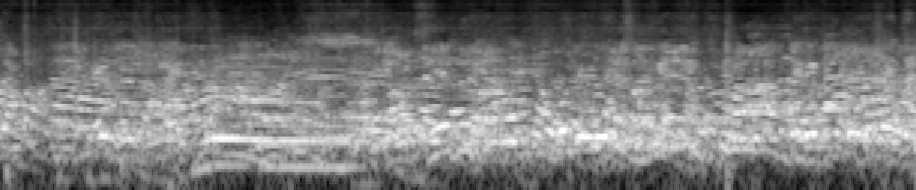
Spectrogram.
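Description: Hubbub of many children and adults talking over one another in a crowded room, with no single voice standing out.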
